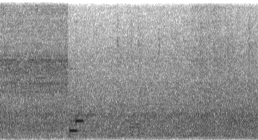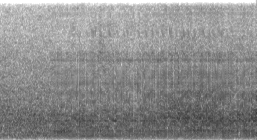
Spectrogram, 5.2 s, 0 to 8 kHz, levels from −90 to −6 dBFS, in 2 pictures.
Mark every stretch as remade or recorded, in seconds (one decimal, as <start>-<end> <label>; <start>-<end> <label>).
0.0-3.1 recorded; 3.1-5.2 remade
